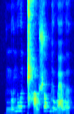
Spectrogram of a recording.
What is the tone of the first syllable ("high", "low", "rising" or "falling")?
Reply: rising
